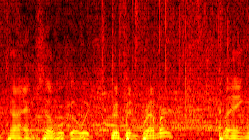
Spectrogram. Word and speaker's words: Griffin Bremer: Jim Bransfield is pronouncing Griffin Bremer as Griffin Bremer, so we'll go with that because Jim has been doing this for a long, long time.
